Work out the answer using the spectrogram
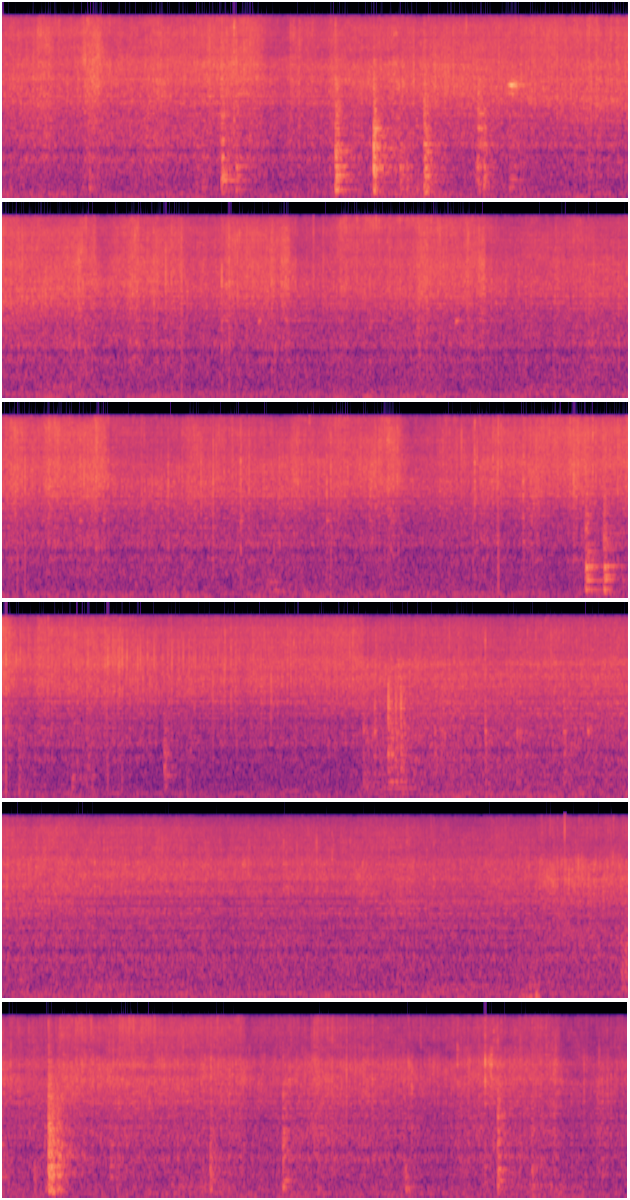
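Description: Beef, cabbage and carrot stir-fry sizzling steadily in a miniature copper wok, with a tiny metal spoon stirring it and clicking against the pan a few times, most often in the first few seconds.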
